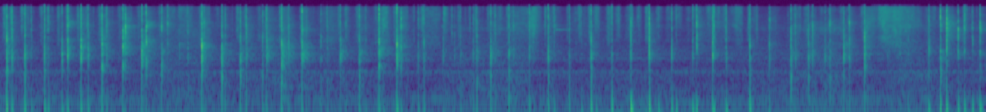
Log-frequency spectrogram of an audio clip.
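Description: A small, hollow, white plastic deodorant stick with a green cap is held sideways near a microphone and tapped and scratched with fingertips and nails. Rapid, dry, short taps with a deep low thump and bright clicky edges fill the clip, over a soft scratching bed. The taps grow louder toward the end.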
